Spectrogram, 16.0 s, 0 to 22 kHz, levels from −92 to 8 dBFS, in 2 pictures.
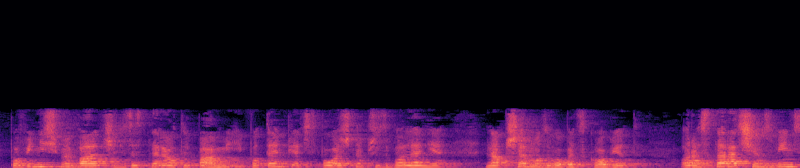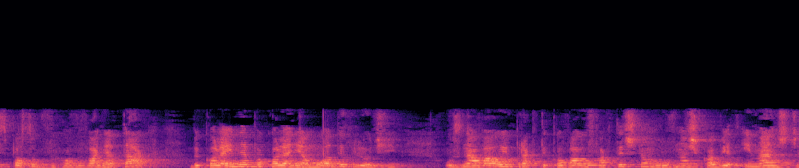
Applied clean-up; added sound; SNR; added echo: none; none; none; reverberation time 1.4 s.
